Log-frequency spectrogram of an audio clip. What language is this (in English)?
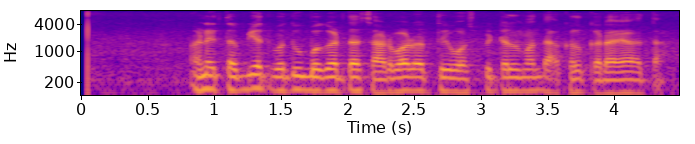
Gujarati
